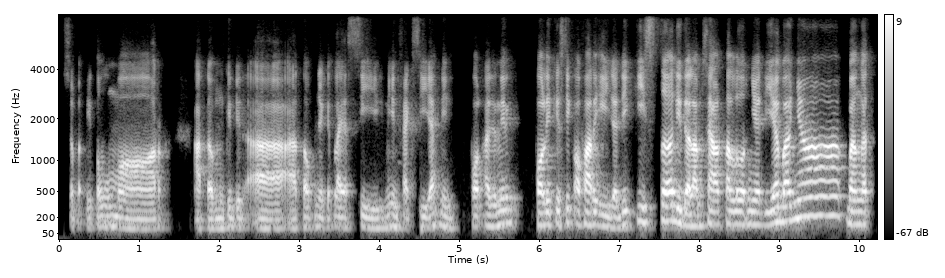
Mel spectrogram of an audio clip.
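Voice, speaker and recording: A middle-aged man, a doctor, explaining health topics in a lively talk show chat. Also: mid-range voice, moderate pace. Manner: lively, animated explaining with laughs.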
